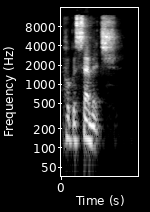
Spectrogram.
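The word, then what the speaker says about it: Pokuševski: Like, is not, I mean, we talked about earlier with, how do you say his name? Pokusevski. – Pokusevich. – Yeah, Pokusevich. There you go.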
